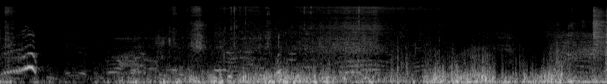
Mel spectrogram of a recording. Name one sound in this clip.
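A crowd of men and women murmurs quietly outdoors.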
